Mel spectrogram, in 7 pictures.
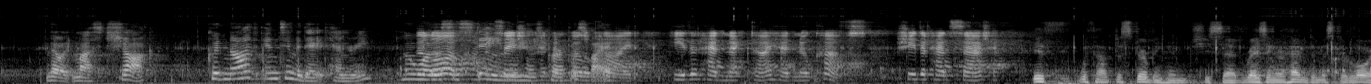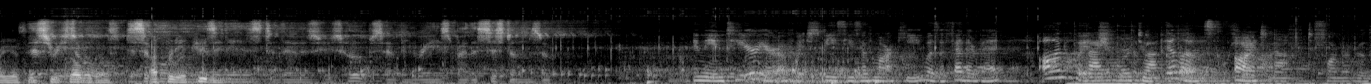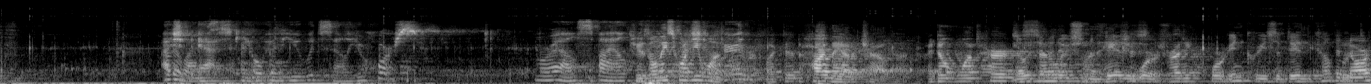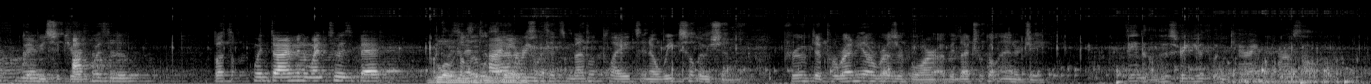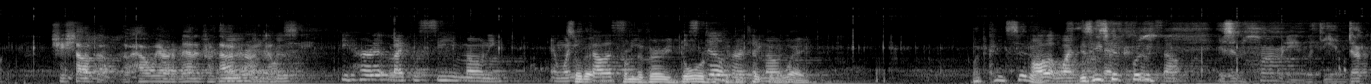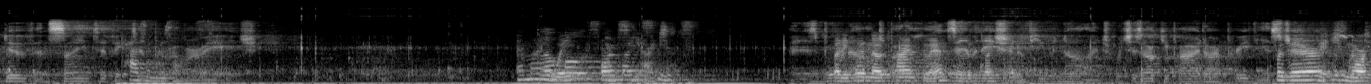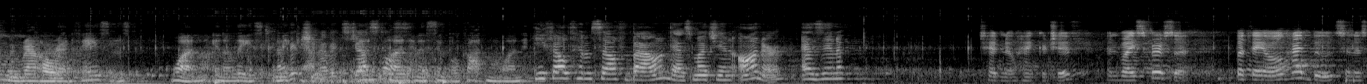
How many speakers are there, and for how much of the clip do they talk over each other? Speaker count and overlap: ten, about 32%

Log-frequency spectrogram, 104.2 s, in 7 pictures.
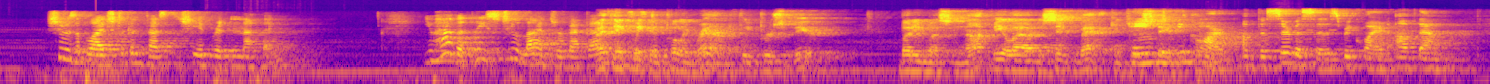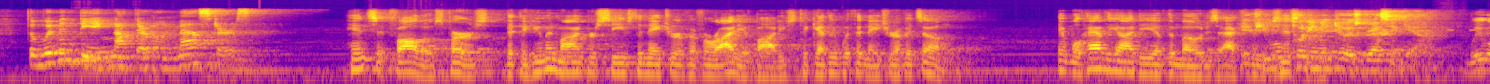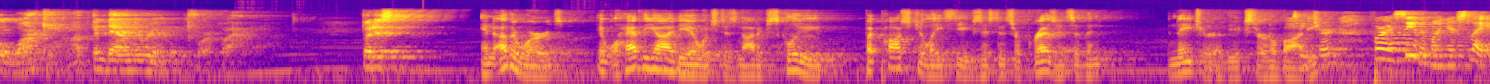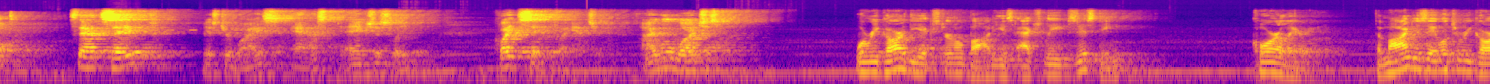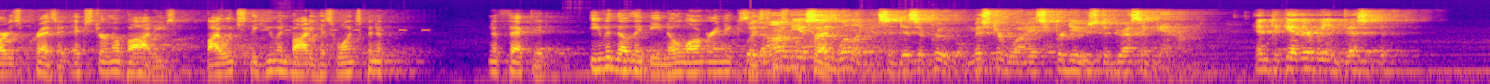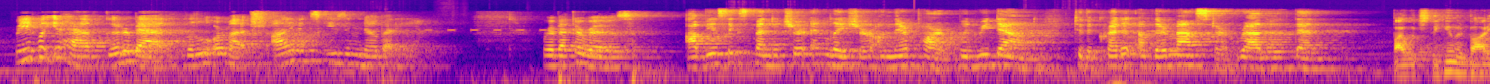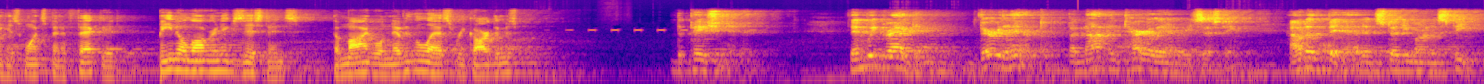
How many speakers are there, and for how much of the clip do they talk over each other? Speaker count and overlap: four, about 4%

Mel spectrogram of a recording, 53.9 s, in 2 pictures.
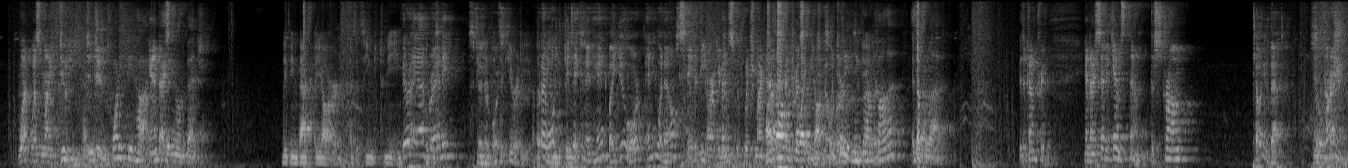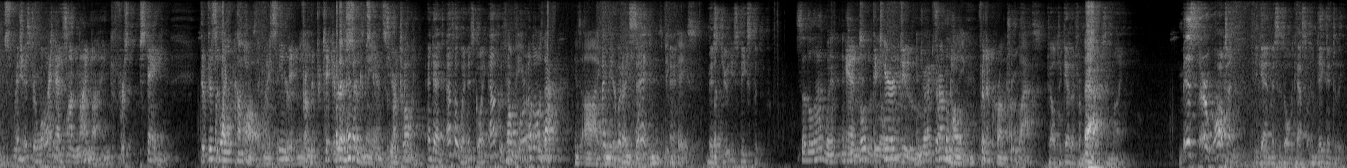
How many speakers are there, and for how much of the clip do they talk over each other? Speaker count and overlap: four, about 45%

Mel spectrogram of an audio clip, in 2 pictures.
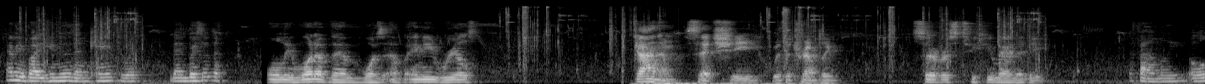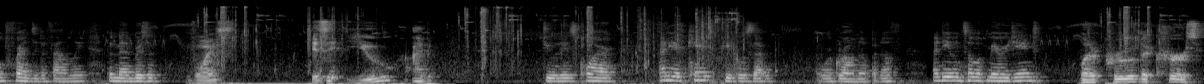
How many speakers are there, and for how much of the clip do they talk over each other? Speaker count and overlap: three, no overlap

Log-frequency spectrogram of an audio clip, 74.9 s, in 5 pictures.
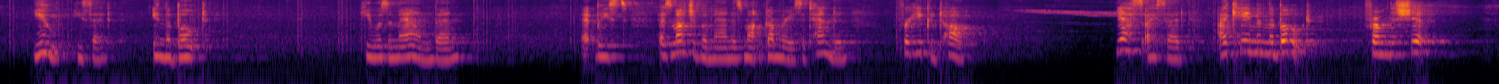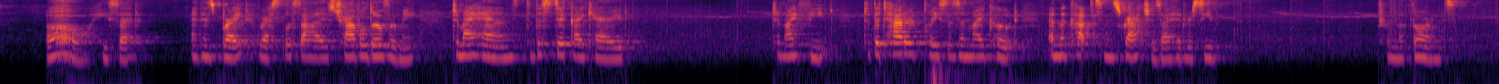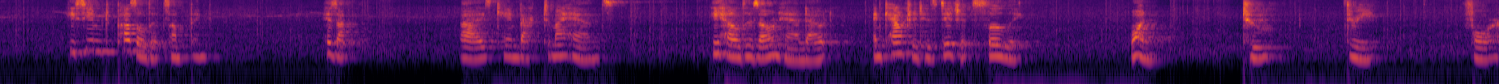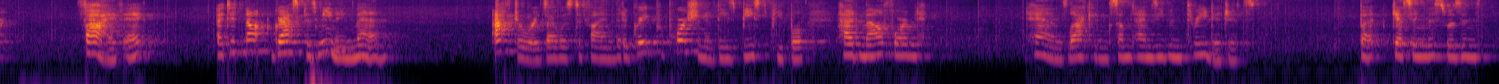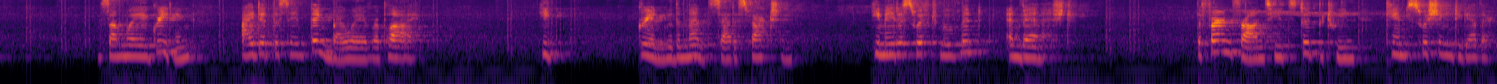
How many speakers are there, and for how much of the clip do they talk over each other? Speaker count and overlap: one, no overlap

